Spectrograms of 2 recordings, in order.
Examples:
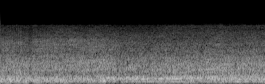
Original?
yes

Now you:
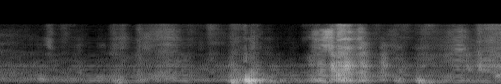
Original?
no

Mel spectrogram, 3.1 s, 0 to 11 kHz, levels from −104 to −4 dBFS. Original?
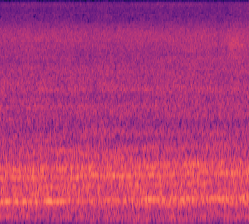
yes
